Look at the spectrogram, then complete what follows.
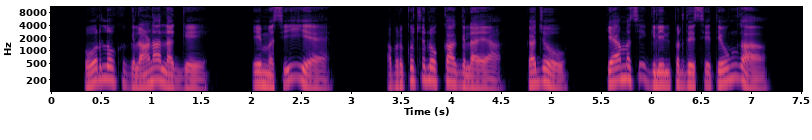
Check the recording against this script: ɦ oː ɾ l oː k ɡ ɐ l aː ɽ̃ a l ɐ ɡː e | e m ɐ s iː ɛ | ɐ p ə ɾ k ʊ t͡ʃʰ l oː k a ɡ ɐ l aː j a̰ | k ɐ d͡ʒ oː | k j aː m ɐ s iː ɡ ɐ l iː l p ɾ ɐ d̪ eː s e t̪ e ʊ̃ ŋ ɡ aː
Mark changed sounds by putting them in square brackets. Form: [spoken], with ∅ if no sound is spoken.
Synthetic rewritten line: ɦ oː ɾ l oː k ɡ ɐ l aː ɽ̃ a l ɐ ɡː e | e m ɐ s iː ɛ | ɐ p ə ɾ k ʊ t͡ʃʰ l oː k a ɡ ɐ l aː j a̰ | k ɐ d͡ʒ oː | k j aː m ɐ s iː ɡ ɐ l iː l p ɾ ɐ d̪ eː s e t̪ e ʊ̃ ŋ ɡ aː

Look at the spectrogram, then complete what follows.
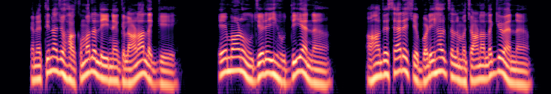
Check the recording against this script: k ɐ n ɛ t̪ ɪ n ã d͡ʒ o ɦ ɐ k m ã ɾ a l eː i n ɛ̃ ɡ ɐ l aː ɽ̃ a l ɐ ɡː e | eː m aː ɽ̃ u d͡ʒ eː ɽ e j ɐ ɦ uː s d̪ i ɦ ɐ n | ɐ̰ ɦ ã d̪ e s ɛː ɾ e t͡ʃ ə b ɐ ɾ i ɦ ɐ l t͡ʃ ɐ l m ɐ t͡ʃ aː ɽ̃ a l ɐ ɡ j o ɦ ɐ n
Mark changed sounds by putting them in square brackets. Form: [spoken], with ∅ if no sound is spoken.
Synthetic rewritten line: k ɐ n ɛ t̪ ɪ n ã d͡ʒ o ɦ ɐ k m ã [l] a l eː i n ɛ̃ ɡ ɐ l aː ɽ̃ a l ɐ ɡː e | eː m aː ɽ̃ u d͡ʒ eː ɽ e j ɐ ɦ uː [∅] d̪ i ɦ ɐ n | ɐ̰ ɦ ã d̪ e s ɛː ɾ e t͡ʃ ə b ɐ [ɽ] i ɦ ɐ l t͡ʃ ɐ l m ɐ t͡ʃ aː ɽ̃ a l ɐ ɡ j o ɦ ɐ n

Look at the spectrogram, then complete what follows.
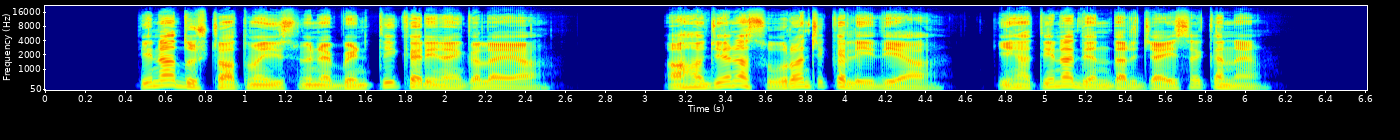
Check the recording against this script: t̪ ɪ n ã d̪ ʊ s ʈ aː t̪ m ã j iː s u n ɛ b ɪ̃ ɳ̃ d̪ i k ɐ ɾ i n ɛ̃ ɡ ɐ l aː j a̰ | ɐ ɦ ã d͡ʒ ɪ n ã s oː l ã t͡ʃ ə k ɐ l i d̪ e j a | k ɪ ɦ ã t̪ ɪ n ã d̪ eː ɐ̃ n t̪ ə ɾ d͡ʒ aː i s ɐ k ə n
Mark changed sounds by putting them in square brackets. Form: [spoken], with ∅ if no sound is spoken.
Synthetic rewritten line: t̪ ɪ n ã d̪ ʊ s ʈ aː t̪ m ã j iː s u n ɛ b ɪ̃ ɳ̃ [t̪] i k ɐ ɾ i n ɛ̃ ɡ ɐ l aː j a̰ | ɐ ɦ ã d͡ʒ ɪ n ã s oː [ɾ] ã t͡ʃ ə k ɐ l i d̪ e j a | k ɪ ɦ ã t̪ ɪ n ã d̪ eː ɐ̃ n [d̪] ə ɾ d͡ʒ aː i s ɐ k ə n

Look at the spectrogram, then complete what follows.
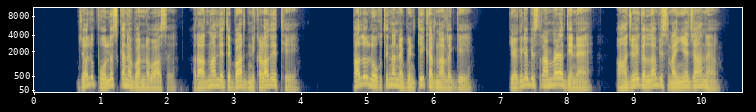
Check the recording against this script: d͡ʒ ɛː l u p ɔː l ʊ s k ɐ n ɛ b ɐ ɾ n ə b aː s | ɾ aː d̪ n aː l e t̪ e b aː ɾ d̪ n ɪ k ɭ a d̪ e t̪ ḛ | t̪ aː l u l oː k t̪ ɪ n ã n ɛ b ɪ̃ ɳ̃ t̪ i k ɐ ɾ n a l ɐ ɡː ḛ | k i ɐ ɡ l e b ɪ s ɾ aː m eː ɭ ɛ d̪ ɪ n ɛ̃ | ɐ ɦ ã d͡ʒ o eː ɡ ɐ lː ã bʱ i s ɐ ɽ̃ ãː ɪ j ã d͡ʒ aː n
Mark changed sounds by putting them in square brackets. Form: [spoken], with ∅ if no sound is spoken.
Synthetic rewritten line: d͡ʒ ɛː l u p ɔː l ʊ s k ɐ n ɛ b ɐ ɾ n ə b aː s | ɾ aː d̪ n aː l e t̪ e b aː ɾ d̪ n ɪ k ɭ a d̪ e [t̪ʰ] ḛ | t̪ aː l u l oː k t̪ ɪ n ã n ɛ b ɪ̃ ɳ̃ t̪ i k ɐ ɾ n a l ɐ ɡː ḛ | k i ɐ ɡ l e b ɪ s ɾ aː m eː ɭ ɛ d̪ ɪ n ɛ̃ | ɐ ɦ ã d͡ʒ o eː ɡ ɐ lː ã bʱ i s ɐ ɽ̃ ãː ɪ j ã d͡ʒ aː n

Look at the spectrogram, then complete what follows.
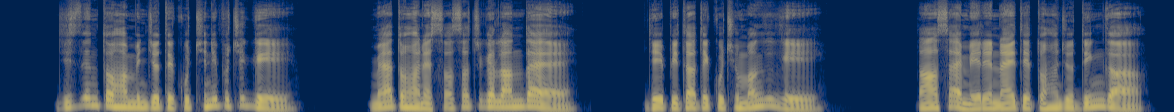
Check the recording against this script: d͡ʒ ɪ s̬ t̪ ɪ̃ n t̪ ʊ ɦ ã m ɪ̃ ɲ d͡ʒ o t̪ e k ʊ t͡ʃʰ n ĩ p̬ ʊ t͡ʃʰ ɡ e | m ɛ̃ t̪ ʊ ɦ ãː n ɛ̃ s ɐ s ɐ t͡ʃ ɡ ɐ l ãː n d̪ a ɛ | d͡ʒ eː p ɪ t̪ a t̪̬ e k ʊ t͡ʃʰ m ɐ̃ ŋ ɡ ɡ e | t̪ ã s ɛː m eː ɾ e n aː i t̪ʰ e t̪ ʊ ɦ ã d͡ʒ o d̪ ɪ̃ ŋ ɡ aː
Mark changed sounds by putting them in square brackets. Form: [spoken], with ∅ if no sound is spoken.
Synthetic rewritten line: d͡ʒ ɪ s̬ [d̪] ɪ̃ n t̪ ʊ ɦ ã m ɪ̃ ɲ d͡ʒ o t̪ e k ʊ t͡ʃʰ n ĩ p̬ ʊ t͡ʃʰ ɡ e | m ɛ̃ t̪ ʊ ɦ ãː n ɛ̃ s ɐ s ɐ t͡ʃ ɡ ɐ l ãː n d̪ a ɛ | d͡ʒ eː p ɪ t̪ a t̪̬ e k ʊ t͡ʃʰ m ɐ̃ ŋ ɡ ɡ e | t̪ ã s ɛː m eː ɾ e n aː i [t̪] e t̪ ʊ ɦ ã d͡ʒ o d̪ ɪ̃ ŋ ɡ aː

